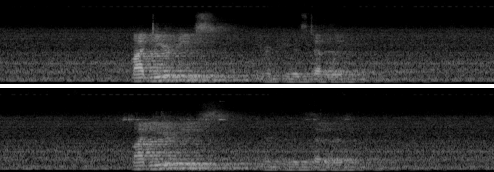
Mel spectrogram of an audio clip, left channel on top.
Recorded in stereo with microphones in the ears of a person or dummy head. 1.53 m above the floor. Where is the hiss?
No hiss in this recording.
